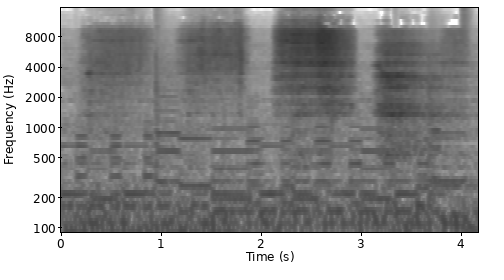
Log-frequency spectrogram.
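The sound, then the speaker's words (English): A person smoking, drawing in and blowing out smoke in a few soft, breathy hisses that swell and fade one after another over a steady, low tonal background. “Excuse me. I'm smoking right now.”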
